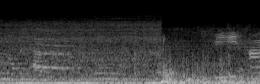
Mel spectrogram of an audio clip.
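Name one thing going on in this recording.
A small child speaks in a high voice close by.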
